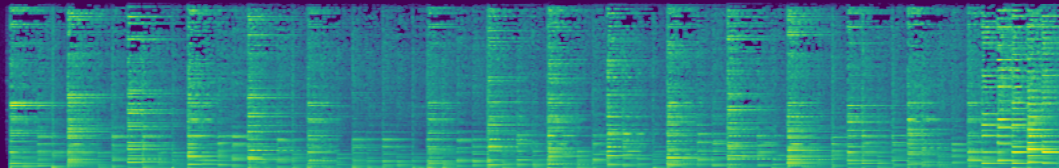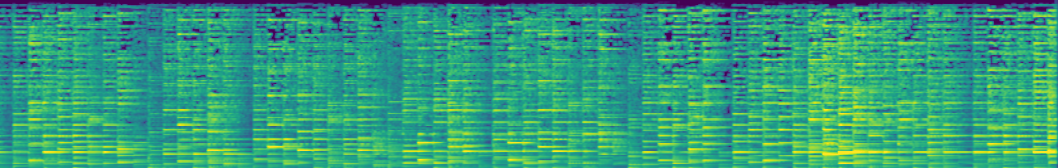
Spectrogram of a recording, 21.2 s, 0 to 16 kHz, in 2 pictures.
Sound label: Beepblaster 2.0 BEEP MODE; Hocus Pocus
